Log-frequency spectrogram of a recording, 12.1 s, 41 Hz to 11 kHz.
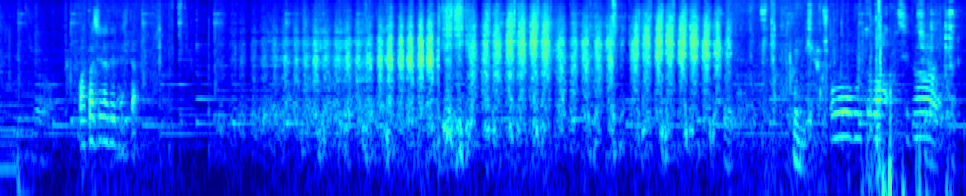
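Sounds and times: rubbing on wooden print block: 2.8 - 9.7.

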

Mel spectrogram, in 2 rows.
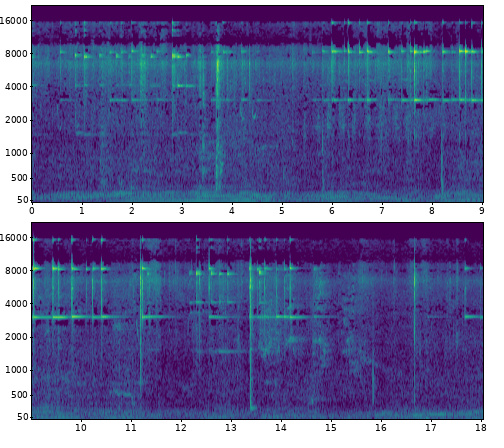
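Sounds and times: small metal bell jangling: 0.0 - 15.2, 16.8 - 18.0
sharp clicks of shaken bell: 5.4 - 14.6.

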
